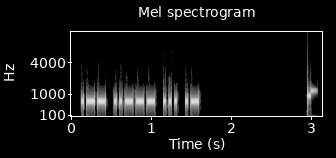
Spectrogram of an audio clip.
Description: Morse code, heard as a keyed tone, about 34 wpm, 700 Hz. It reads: W2SA
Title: K1USN SST QSO Practice - 35wpm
